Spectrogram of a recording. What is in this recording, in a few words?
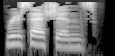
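"recessions", British English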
